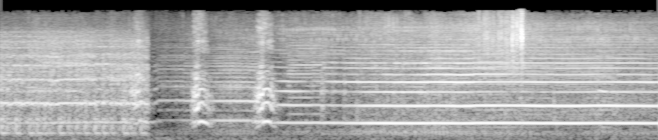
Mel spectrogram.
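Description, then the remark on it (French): Pack ice grinds against a ship's hull as small compression ridges rise around the ship, making long, eerie, squealing groans, broken early by a few short cracking pulses, then swelling into a louder sustained moan. No one speaks. “Des petites crêtes de compression s'élèvent autour de Tara. Dans ce même fracas sonore, la banquise nous rappelle sa puissance.”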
